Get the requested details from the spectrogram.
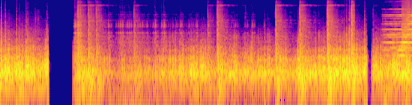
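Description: Wooden boxes clatter and scatter as a ball smashes into them.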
